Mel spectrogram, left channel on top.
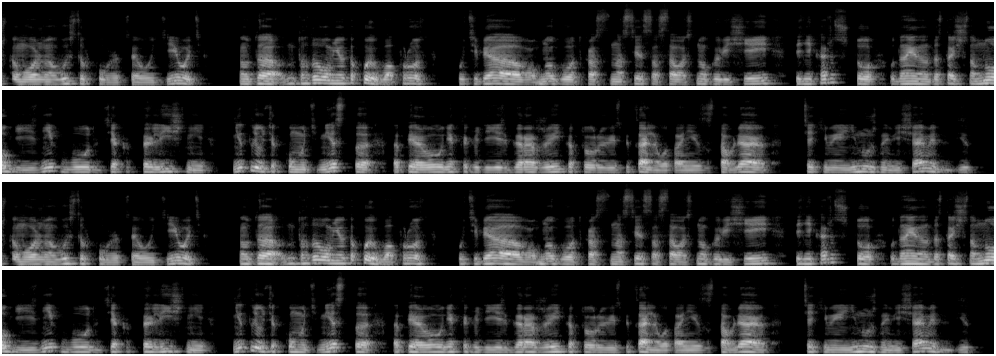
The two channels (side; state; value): both; normal; correlation 0.91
